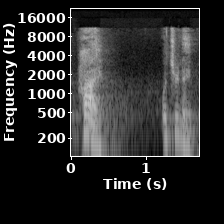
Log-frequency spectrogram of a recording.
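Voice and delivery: shy, nervous hello; timid greeting. Shown as a demonstration. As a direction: greet them like you're scared they'll reject you. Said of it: "like if I came up and said".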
